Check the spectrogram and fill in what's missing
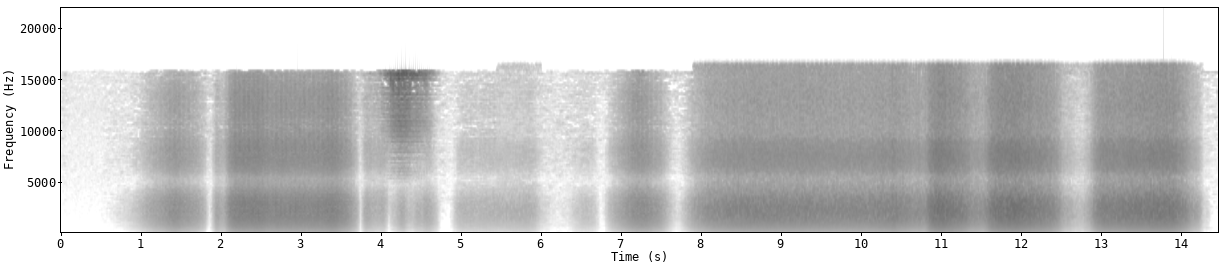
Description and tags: Recording direct to drive and slightly processed with Cool Edit 96 using an old telephone pickup used for recording phone calls. When placed near a source of electromagnetic radiation it produces sound. Moving around my PC monitor.
interference, monitor, pickup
